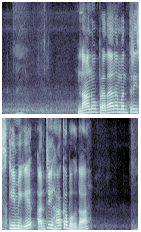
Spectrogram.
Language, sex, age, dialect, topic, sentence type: Kannada, male, 31-35, Central, banking, question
